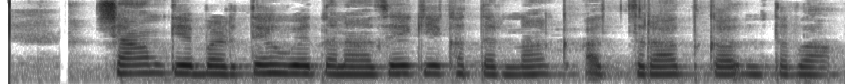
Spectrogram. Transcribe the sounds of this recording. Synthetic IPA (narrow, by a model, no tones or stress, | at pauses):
ʃaːmkebɐɽ̤t̪eɦʊet̪ɐnaːzekexɐt̪əɾnaːkɐsɾaːt̪kaɪ̃nt̪əbaː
